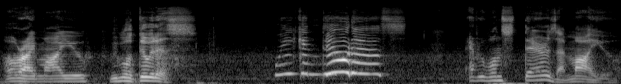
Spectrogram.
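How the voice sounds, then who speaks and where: A man reading a game aloud as a let's play host, with excitable commentary and dramatic narration. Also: on the high side, slow, very noisy.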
